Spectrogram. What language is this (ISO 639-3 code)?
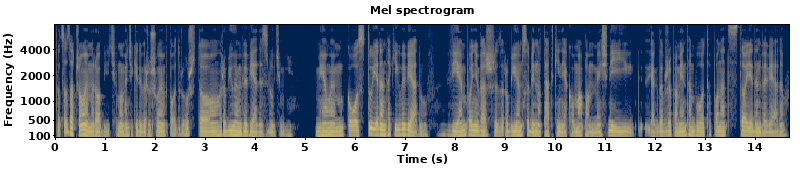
pol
